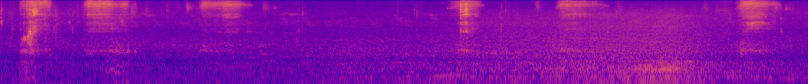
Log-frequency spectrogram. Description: sera having a bad reverse sneezing fit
